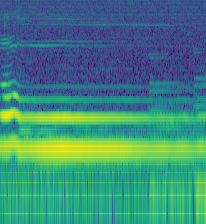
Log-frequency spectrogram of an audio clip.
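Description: A woman singing one long held note, starting with a slight scoop and holding steady, with a little vibrato near the end, over quiet instrumental accompaniment.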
